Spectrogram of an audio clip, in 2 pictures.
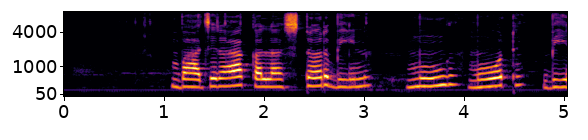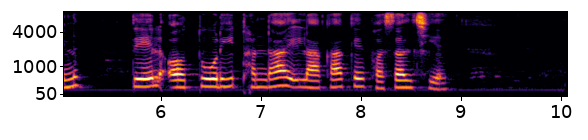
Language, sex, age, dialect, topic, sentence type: Maithili, female, 31-35, Eastern / Thethi, agriculture, statement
